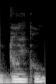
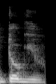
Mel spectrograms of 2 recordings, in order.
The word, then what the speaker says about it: Duygu: Au lieu de bien prononcer son prénom Duygu, elle dit Dogyu.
